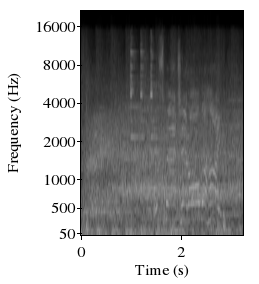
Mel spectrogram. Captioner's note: bell ringing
